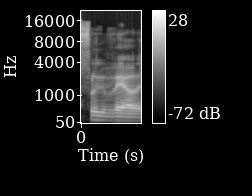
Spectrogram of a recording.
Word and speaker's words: Pflugerville: the first thing about fluteville is like it's hard to spell how do you say it do you pronounce the p uh you don't but that's a p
